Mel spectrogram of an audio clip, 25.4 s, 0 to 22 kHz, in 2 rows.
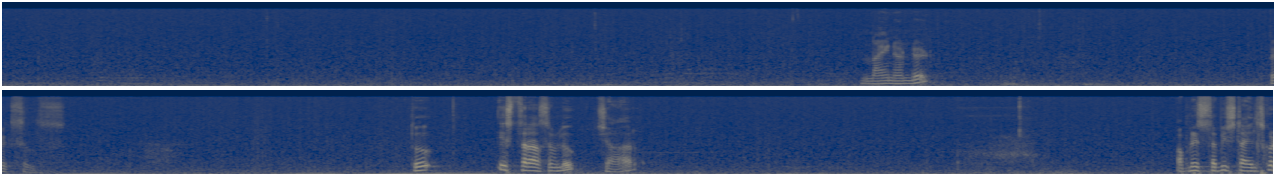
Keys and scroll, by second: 0.5 ctrl+shift+Left, 1.3 ctrl+x, 15.2 ctrl+s, 16.4 alt+Tab, 23.2 ctrl+s, 23.6 alt+Tab.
